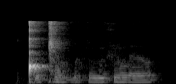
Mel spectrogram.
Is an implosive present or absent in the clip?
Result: present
